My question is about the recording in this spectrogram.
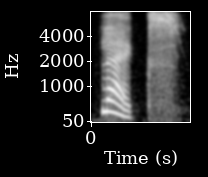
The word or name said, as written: legs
